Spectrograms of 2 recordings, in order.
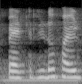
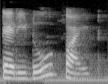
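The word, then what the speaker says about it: Pteridophyte: पेट्रिडोफाइट को मत पढ़ना, ये पी साइलेंट में होता है, अपने को क्या पढ़ना है, टेरिडोफाइट।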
